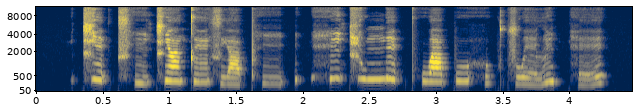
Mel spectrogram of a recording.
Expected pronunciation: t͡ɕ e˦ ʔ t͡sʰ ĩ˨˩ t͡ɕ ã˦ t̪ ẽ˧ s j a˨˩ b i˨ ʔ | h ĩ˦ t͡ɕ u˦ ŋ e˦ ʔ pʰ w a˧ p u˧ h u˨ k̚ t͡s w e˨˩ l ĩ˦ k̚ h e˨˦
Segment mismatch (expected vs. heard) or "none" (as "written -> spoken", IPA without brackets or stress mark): b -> pʰ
